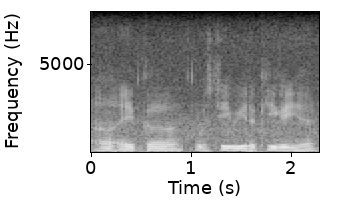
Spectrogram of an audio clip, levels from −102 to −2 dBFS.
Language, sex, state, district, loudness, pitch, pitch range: Hindi, male, Chandigarh, Chandigarh, -14 LUFS, 105 Hz, 105-110 Hz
